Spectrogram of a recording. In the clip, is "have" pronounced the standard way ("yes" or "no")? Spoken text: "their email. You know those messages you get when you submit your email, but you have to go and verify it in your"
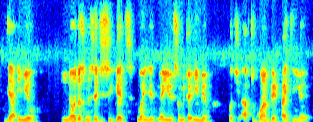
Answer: no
